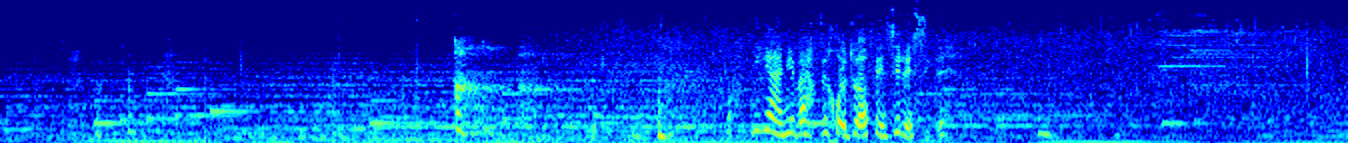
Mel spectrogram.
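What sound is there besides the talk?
rain falling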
